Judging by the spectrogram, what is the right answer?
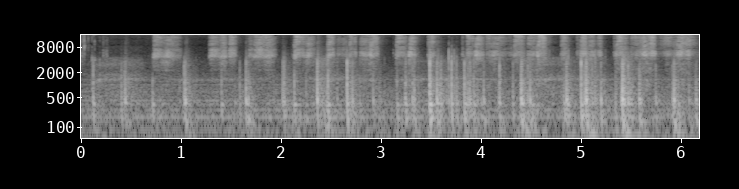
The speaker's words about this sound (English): All right, I'm just gonna write that down.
